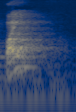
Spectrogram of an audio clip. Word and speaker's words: white: It's also common with consonants like T at the end of words, like in white. So instead of hitting that T on the end, I'm just gonna say white and move on, and I'm just gonna stop that.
